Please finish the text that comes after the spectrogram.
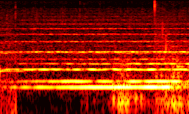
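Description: Rain patters steadily in the Pillars of Eternity video game, a soft continuous hiss beneath sustained musical drone tones, with a brief sharp tick near the end.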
